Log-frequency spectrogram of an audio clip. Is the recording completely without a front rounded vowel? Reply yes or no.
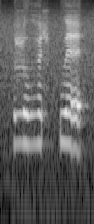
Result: no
